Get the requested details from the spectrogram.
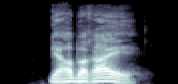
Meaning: tannery
- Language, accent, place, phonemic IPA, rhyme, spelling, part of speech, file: German, Germany, Berlin, /ɡɛʁbəˈʁaɪ̯/, -aɪ̯, Gerberei, noun, De-Gerberei.ogg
